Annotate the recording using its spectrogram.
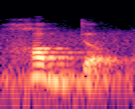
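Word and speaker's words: শব্দ: And Assamese, in Assamese also, they say Habda, not Shabda. Their pronunciation is little bit different, Habda.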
